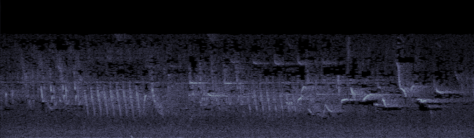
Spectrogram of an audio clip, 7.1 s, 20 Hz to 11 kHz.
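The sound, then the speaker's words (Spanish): A steady outdoor chorus of birdsong in the wooded palace park of Vlachim, with century-old forests where 63 bird species regularly nest; several birds trilling and chirping at once, continuous for the whole stretch with no voices. “En el Parque Palaciego de Vlachim nidifican regularmente 63 especies de aves.”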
